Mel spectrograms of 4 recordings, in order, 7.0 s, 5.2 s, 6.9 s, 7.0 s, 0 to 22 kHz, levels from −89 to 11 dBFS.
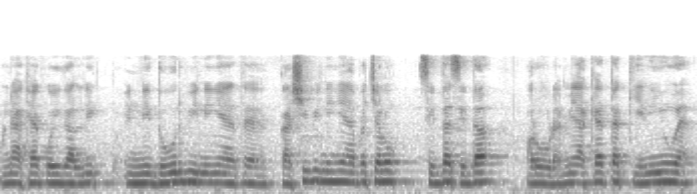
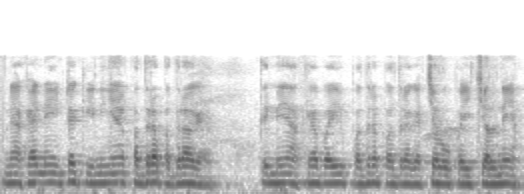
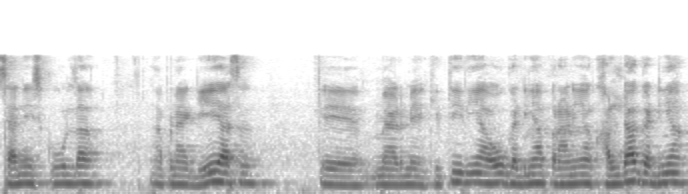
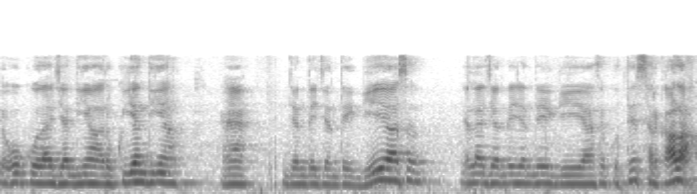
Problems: none marked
